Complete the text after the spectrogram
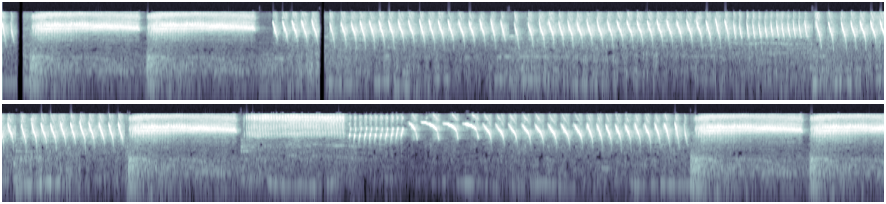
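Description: A small bird sings loud, rapid, buzzing trills and chatters close by.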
